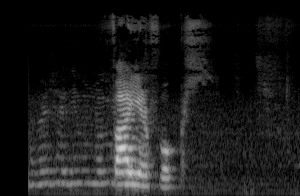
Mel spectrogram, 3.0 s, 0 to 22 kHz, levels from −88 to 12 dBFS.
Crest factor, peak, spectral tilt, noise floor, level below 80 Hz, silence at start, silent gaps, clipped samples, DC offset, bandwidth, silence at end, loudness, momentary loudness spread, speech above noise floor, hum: 20 dB; -2 dBFS; -3.5 dB/octave; -61 dBFS; -70 dBFS; 0.4 s; none; under 0.1%; under 0.1%; 16 kHz; 1.3 s; -18 LUFS; 27 LU; 42 dB; none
